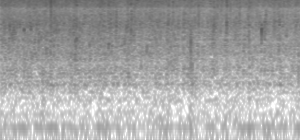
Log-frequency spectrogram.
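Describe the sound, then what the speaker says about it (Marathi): Hot water pours steadily into a spicy fish curry in a pan, a continuous soft hissing, bubbling rush heard alone at close range. "त्याच्यात गरम पाणी टाकून घेऊ आपण"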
